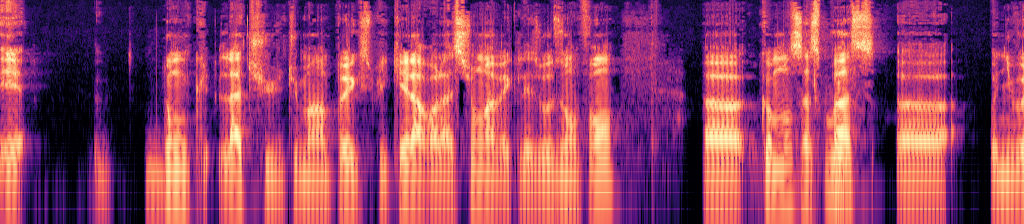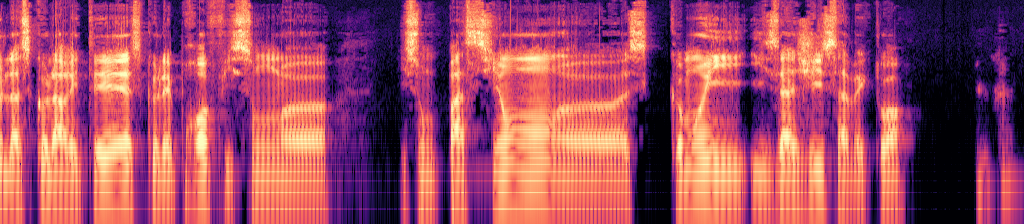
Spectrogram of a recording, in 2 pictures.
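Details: Adult male podcast host; normal speech.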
